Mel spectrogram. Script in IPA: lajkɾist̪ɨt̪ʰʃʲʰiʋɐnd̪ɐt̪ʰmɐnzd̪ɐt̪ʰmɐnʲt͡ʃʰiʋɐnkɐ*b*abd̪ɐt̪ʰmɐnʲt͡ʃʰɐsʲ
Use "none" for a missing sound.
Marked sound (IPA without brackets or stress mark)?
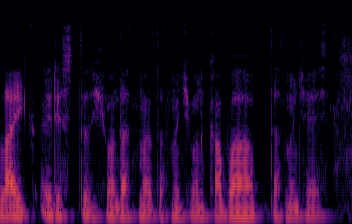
b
